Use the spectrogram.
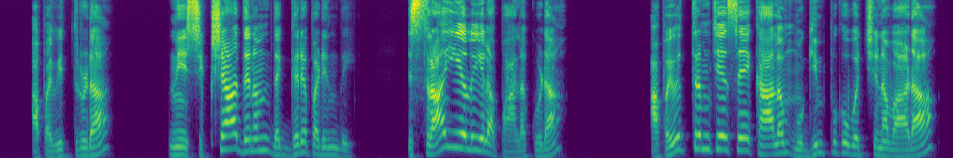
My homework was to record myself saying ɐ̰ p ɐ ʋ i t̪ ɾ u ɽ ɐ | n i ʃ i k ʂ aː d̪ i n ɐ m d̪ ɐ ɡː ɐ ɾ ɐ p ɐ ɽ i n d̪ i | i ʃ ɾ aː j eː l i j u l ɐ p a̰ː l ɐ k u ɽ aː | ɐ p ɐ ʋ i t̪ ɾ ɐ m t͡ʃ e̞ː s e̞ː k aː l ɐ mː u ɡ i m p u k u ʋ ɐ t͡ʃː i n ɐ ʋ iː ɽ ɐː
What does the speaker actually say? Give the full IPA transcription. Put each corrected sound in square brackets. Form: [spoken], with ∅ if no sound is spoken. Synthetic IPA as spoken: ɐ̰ p ɐ ʋ i t̪ ɾ u ɽ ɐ | n [iː] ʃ i k ʂ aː d̪ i n ɐ m d̪ ɐ ɡː ɐ ɾ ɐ p ɐ ɽ i n d̪ i | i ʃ ɾ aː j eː l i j u l ɐ p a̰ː l ɐ k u ɽ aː | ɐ p ɐ ʋ i t̪ ɾ ɐ m t͡ʃ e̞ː s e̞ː k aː l ɐ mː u ɡ i m p u k u ʋ ɐ t͡ʃː i n ɐ ʋ [aː] ɽ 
